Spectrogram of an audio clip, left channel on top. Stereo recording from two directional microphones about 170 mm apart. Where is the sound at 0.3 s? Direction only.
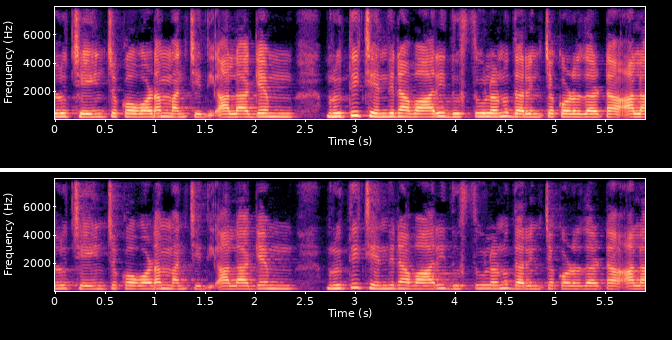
25° left (ahead or behind).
